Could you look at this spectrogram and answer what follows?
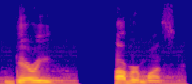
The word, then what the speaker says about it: Gary Habermas: Ahora, un doctor, este doctor Gary Habermas, se pronuncia así, ha documentado un montón de casos, hermanos, y ha estudiado cientos, si no miles de casos, de experiencias cercanas a la muerte.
